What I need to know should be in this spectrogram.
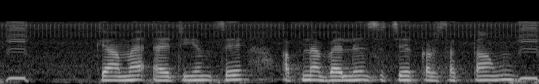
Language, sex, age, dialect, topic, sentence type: Hindi, female, 31-35, Marwari Dhudhari, banking, question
